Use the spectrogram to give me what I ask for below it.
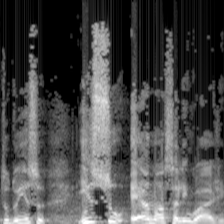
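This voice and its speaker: A man speaks at a moderate pace with a southern Brazilian accent, his pitch high and his intonation lively. Noticeable background noise runs behind him. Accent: southern Brazilian (gaúcho). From Rio Grande do Sul, Porto Alegre. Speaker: web developer, conference speaker. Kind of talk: conference talk. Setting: stage with audience. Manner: casual, conversational.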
